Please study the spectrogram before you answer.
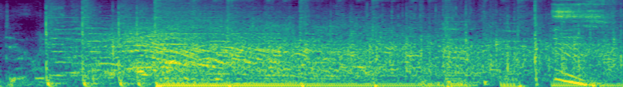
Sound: audience applauds

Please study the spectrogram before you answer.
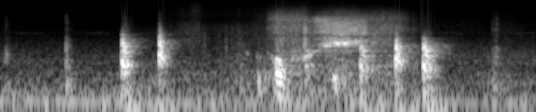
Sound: knocking on window

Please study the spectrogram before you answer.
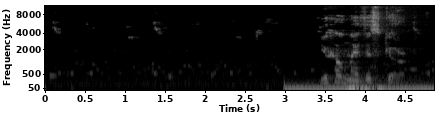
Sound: birds chirping

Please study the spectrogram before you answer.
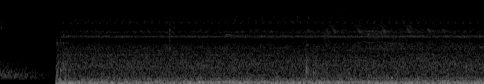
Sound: crickets and birds chirping

